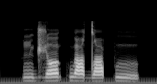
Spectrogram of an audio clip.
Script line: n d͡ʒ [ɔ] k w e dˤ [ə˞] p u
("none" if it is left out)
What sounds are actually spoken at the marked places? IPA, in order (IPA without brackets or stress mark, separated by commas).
ɔ, ə˞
